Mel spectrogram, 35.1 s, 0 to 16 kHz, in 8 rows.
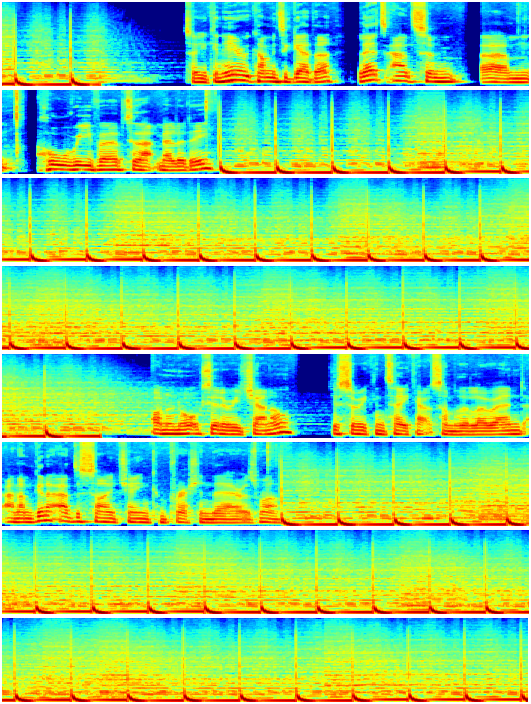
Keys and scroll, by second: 0.7 space, 1.1 super+s, 3.2 Tab, 6.1 space, 18.3 space, 18.9 Tab, 23.5 super+v, 24.2 super+space, 27.0 Tab, 33.2 Tab.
